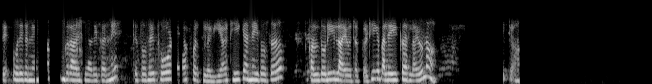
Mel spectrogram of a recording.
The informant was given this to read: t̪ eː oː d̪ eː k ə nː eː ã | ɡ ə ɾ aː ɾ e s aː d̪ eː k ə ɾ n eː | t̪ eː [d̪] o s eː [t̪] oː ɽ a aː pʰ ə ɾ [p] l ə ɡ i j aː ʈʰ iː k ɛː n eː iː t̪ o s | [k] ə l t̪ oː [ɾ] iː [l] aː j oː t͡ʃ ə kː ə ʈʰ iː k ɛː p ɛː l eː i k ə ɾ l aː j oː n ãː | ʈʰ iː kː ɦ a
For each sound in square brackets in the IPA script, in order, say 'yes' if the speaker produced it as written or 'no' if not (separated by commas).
no, no, no, yes, no, yes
